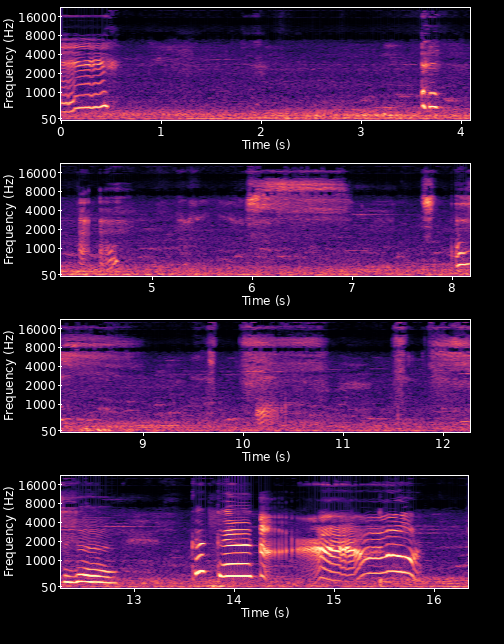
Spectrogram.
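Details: Infant gives short, wavering cries and whimpers between quieter stretches with soft hissing sounds and music; infant crying.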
